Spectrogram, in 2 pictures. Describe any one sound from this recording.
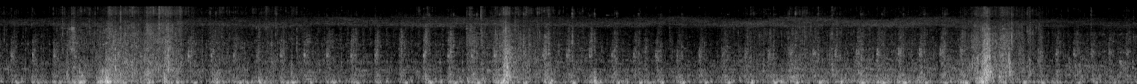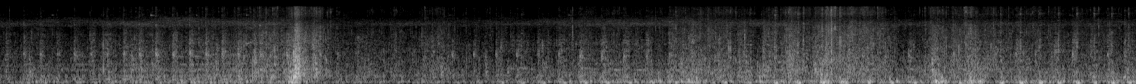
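Wheels rattle and bump over a rough dirt track.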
